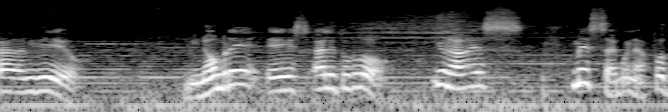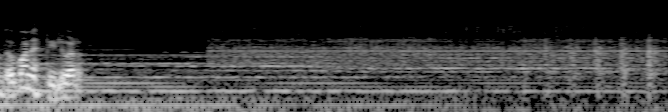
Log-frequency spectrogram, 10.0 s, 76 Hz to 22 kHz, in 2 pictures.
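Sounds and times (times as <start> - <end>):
electrical hum: 5.6 - 9.9.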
